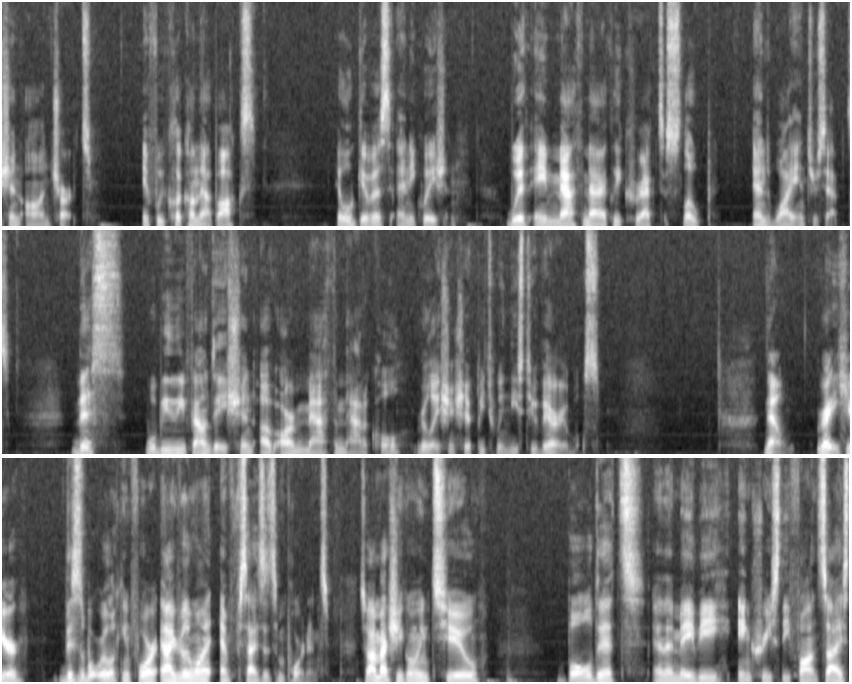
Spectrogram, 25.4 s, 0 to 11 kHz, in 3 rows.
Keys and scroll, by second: 21.5 ctrl+b.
